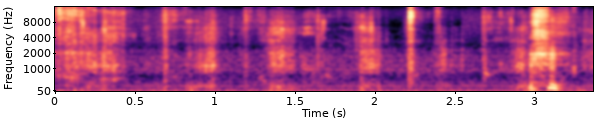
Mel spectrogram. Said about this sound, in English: So here we go. Yes. I'm gonna moosh it a little bit. It's very crunchy. These are like weird chicken nuggets.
